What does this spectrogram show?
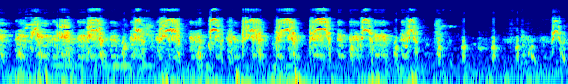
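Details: Chukar partridge, 'lal' style calling: loud, harsh notes in a repeated rhythmic series that fades into weaker, scattered notes toward the end.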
